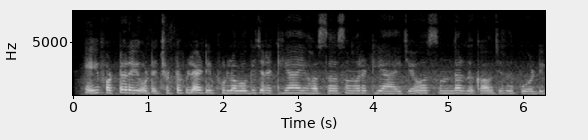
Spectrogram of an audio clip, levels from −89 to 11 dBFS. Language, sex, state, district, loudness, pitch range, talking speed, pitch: Odia, female, Odisha, Khordha, -20 LUFS, 220-240 Hz, 230 wpm, 230 Hz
